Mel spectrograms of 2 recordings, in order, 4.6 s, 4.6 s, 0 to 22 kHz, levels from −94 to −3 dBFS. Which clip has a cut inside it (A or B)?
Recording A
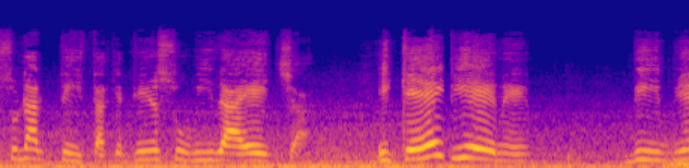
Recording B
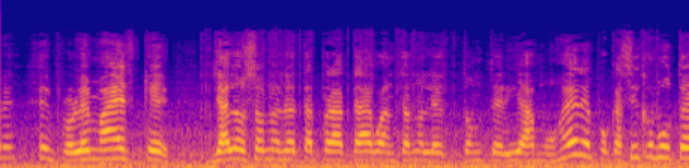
A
